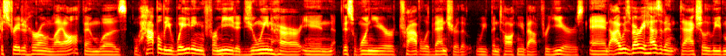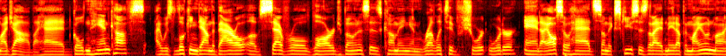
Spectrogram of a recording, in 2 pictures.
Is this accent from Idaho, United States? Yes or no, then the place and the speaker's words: no; Surf City, New Jersey, United States; I'm from Surf City, New Jersey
